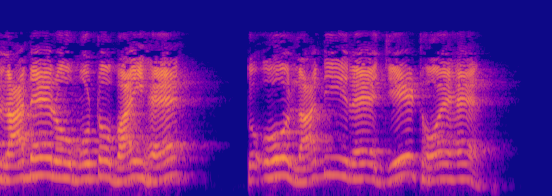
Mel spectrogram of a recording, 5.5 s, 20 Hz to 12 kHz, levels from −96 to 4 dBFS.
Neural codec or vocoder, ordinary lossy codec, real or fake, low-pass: none; MP3, 64 kbps; real; 7.2 kHz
